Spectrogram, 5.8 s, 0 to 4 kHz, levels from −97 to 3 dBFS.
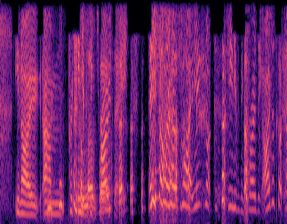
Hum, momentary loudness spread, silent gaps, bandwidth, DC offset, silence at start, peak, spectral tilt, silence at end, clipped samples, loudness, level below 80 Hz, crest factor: none; 9 LU; none; 4 kHz; under 0.1%; 0 s; -8 dBFS; -7.5 dB/octave; 0 s; under 0.1%; -25 LUFS; -64 dBFS; 18 dB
